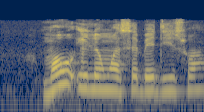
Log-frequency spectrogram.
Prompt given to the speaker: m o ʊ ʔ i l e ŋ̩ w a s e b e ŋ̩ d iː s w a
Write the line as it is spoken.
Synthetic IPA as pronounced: m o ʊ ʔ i l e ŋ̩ w a s e b e d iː s w a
